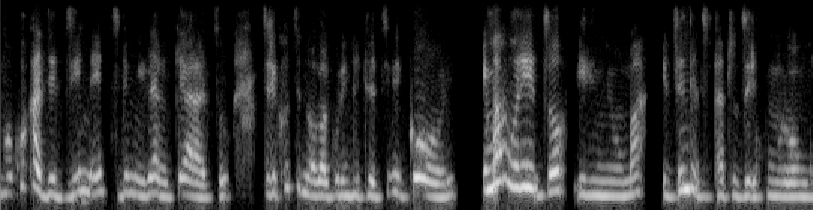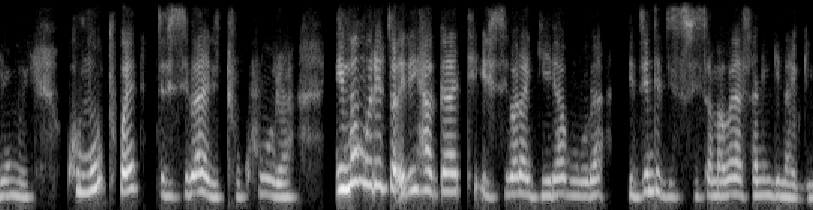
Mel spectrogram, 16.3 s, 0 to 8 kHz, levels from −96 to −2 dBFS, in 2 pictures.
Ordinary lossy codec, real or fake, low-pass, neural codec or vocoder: Opus, 24 kbps; fake; 7.2 kHz; codec, 24 kHz, 3 kbps, HILCodec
